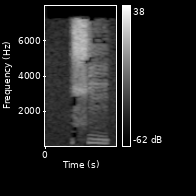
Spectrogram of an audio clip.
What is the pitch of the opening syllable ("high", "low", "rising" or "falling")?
low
